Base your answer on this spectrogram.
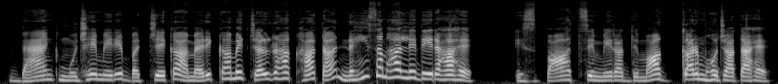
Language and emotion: Hindi, angry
